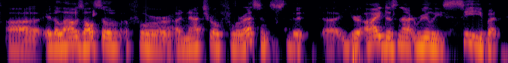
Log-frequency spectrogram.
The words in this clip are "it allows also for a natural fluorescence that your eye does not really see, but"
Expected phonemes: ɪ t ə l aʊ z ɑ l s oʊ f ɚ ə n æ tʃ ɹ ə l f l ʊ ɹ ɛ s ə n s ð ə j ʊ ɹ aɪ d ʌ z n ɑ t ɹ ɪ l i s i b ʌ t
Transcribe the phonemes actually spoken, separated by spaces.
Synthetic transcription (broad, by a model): ɪ t ə l aʊ z ɑ l s oʊ f ɚ ə n æ tʃ ɹ l f l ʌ ɹ ɛ s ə n s ð ə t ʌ ɹ aɪ d ʌ z n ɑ t ɹ ɪ l i s i b ʌ t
